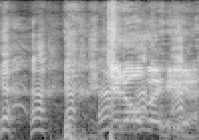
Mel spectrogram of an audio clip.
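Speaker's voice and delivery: very high, faint, light New York accent. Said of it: "What is this accent?".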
